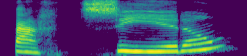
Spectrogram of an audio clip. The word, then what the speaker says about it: partiram: de futuro então memorizar isso partiram é paroxítona partiram a sílaba tônica é o ti o partirão a sílaba tônica é o rão nós temos aí uma palavra oxítona então cuidado também é o pronunciar Vou colocar aqui que partiram colocar entre parentes aqui é uma palavra paroxítona é sílaba tônica pode escrever aqui também sílaba tônica é si partiram agora partiram é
